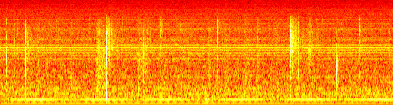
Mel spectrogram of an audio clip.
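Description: A steady low hum with about ten short, sharp clicks and pops scattered irregularly across it.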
